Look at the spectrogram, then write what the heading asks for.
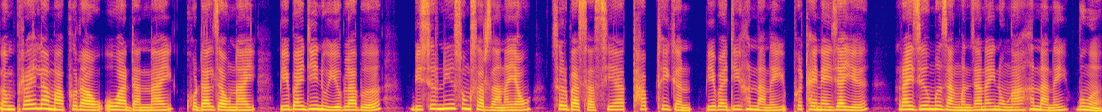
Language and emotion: Bodo, neutral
